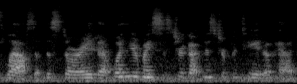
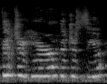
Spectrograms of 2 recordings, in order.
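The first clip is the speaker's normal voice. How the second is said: much higher, eager questions; excited kids; 10 semitones higher, faster than usual. Retold or imitated. Kids ask dad if he saw Santa, high and eager. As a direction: pepper dad with breathless questions.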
